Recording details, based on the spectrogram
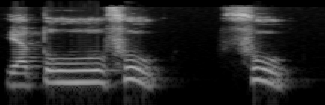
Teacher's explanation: واو ساکن سے پہلے پیش ہے تو واو مدہ ہوتا ہے. ایک الف کی مقدار اس کو لمبا کریں گے.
